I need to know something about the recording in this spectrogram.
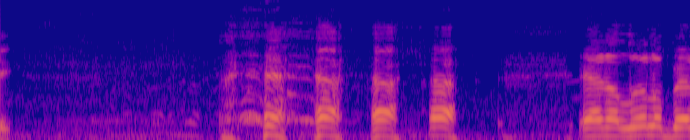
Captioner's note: laughs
